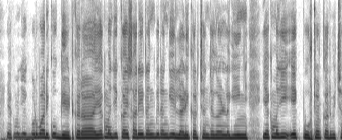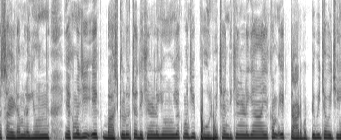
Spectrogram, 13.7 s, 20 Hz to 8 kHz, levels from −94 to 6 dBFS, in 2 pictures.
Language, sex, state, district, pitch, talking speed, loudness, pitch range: Hindi, male, Uttarakhand, Uttarkashi, 175 Hz, 255 wpm, -14 LUFS, 170-190 Hz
